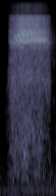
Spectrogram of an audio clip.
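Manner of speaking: "S" as a soft unvoiced hiss, sss; letter sound S. Shown as a demonstration. Teacher demonstrates the first sound of S, a soft hiss. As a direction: hiss a quiet "S". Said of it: "S makes two sounds".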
